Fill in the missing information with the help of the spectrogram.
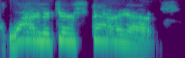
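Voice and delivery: very high, strained panicked cry; hammed-up high-pitched alarm; panicked friend. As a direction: imitate a freaked-out friend crying out. Freaked-out friend on watching deer.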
